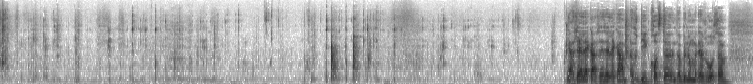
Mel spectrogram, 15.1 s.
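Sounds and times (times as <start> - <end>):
chewing pizza crust: 0.0 - 11.4.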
